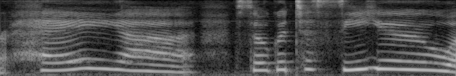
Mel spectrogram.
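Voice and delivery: high, slow Utah greeting with "uh"; sister's Utah uh. Retold or imitated. Imitating her sister greeting someone in a high slow Utah accent. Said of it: "She goes".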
